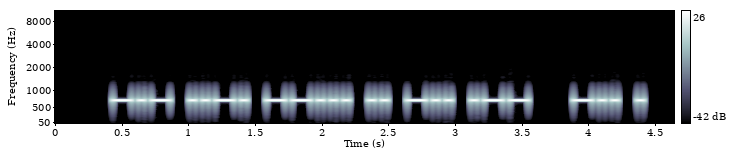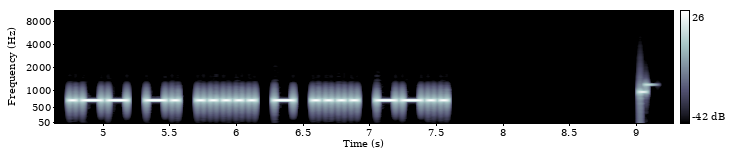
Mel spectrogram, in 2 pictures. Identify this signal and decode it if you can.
Morse code, heard as a keyed tone, about 25 wpm, 700 Hz. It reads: KF7IDW DE WN5THZ
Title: USA Callsign DE Callsign - 6 Characters - 25wpm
